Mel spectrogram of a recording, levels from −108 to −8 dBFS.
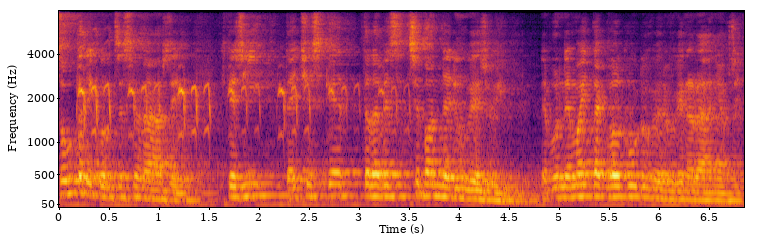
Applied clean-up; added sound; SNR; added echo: none; Bird vocalization, bird call, bird song; 12 dB; reverberation time 0.9 s.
